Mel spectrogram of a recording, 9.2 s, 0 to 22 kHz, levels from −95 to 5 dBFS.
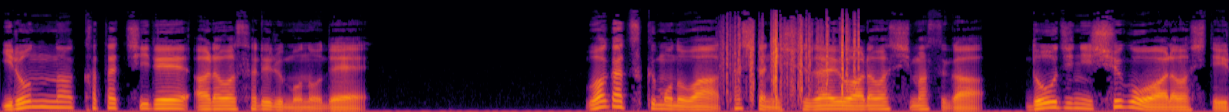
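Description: The clip is speech with cable scratch noise from 5.37 to 6.45 s: a dense, uneven burst of scratching and rustling sits over the speech, only slightly below its level. The likely cause is a worn cable or connector being moved, its contact resistance fluctuating rapidly.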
